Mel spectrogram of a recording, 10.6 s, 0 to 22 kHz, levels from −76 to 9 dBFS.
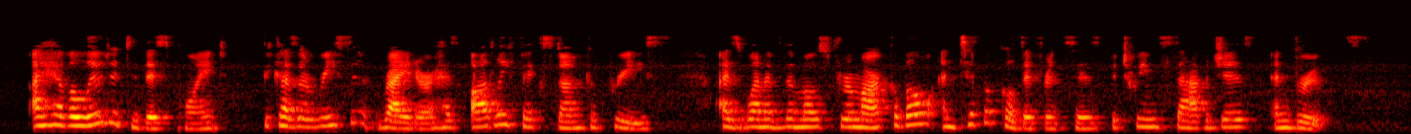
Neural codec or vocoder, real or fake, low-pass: none; real; 7.2 kHz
